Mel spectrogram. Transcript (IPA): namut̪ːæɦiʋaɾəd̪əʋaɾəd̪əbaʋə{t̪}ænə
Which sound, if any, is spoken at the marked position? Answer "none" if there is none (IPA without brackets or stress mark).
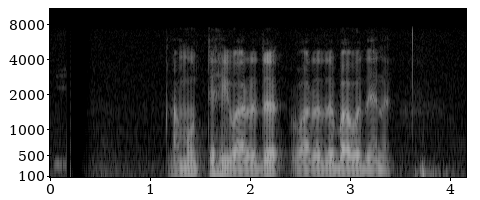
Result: d̪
